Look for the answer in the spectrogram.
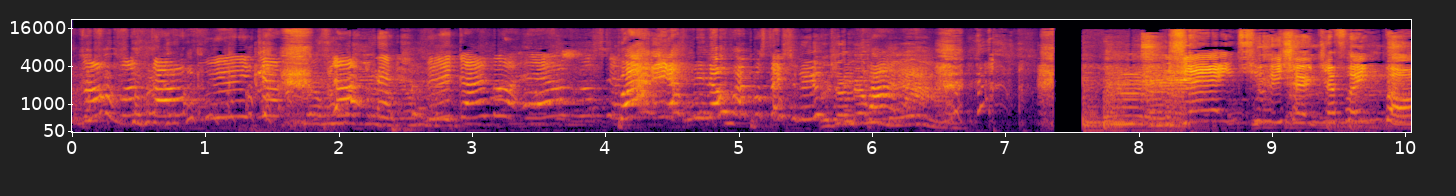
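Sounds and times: young girls talking and squealing: 0:00.0 - 0:06.8.

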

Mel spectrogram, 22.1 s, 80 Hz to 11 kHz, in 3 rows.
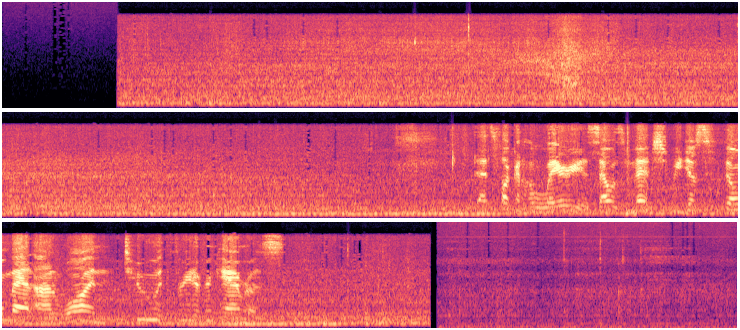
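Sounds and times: truck road and engine noise: 0:01.2 - 0:22.0.

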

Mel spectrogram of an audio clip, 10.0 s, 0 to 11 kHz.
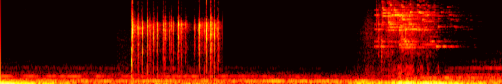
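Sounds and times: computer keyboard typing: 0:02.6 - 0:04.4.

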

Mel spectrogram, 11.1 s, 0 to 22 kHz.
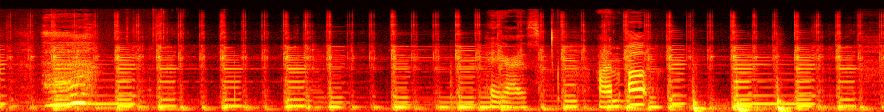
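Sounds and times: plucked and strummed guitar: 0:00.0 - 0:11.0.

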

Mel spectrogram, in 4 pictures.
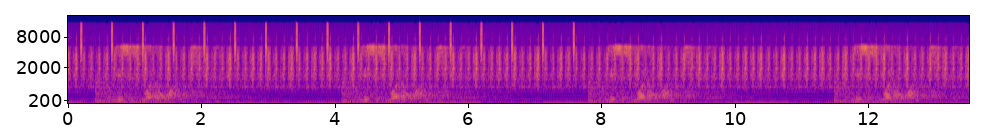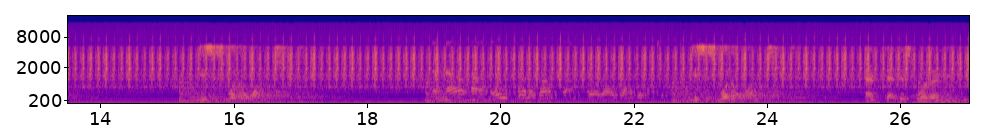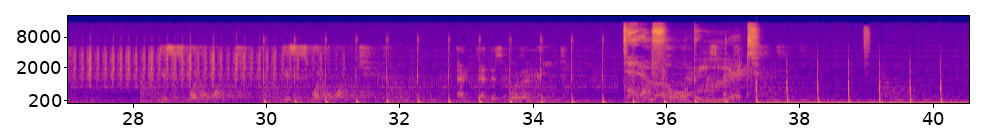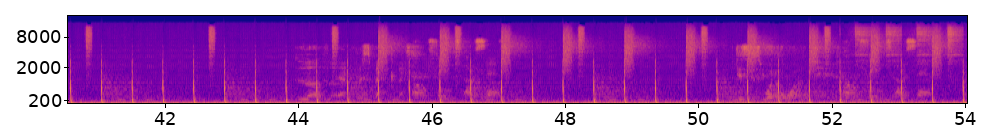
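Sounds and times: hard techno music: 0:00.0 - 0:54.0.

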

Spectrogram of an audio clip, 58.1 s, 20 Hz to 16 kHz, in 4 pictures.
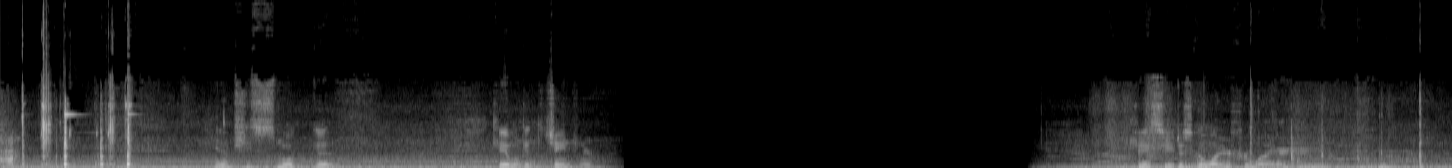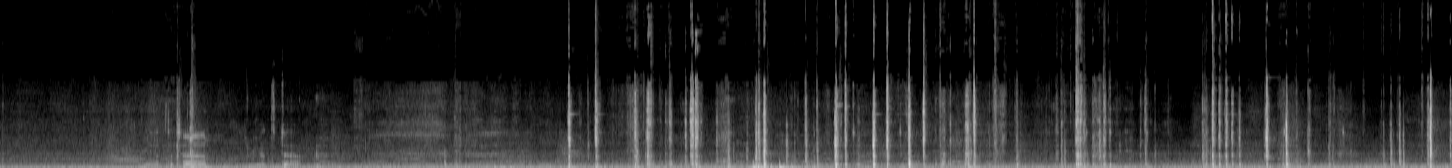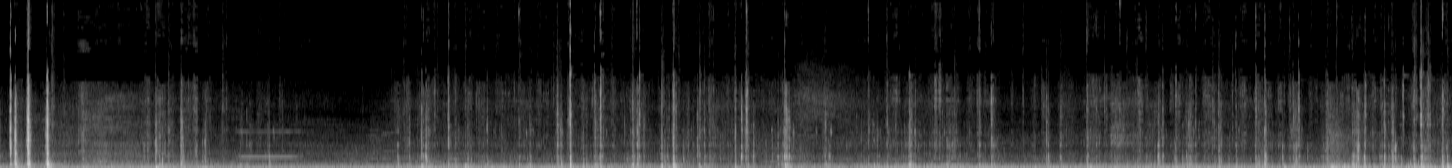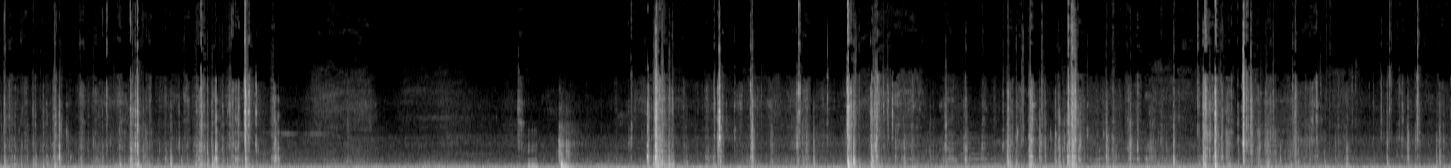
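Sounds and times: steady low hum: 0:00.0 - 0:06.2, 0:10.4 - 0:58.0.

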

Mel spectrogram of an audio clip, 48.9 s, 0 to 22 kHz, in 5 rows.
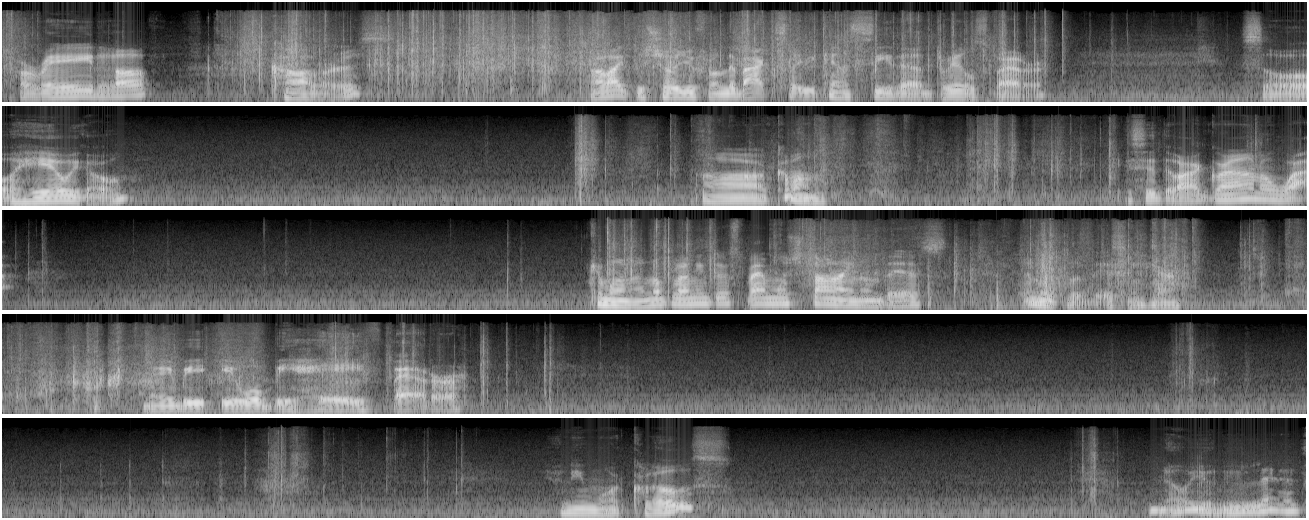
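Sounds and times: faint steady hum: 0:00.0 - 0:48.9
plastic bag clicks: 0:23.4 - 0:29.2, 0:31.9 - 0:33.6.

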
